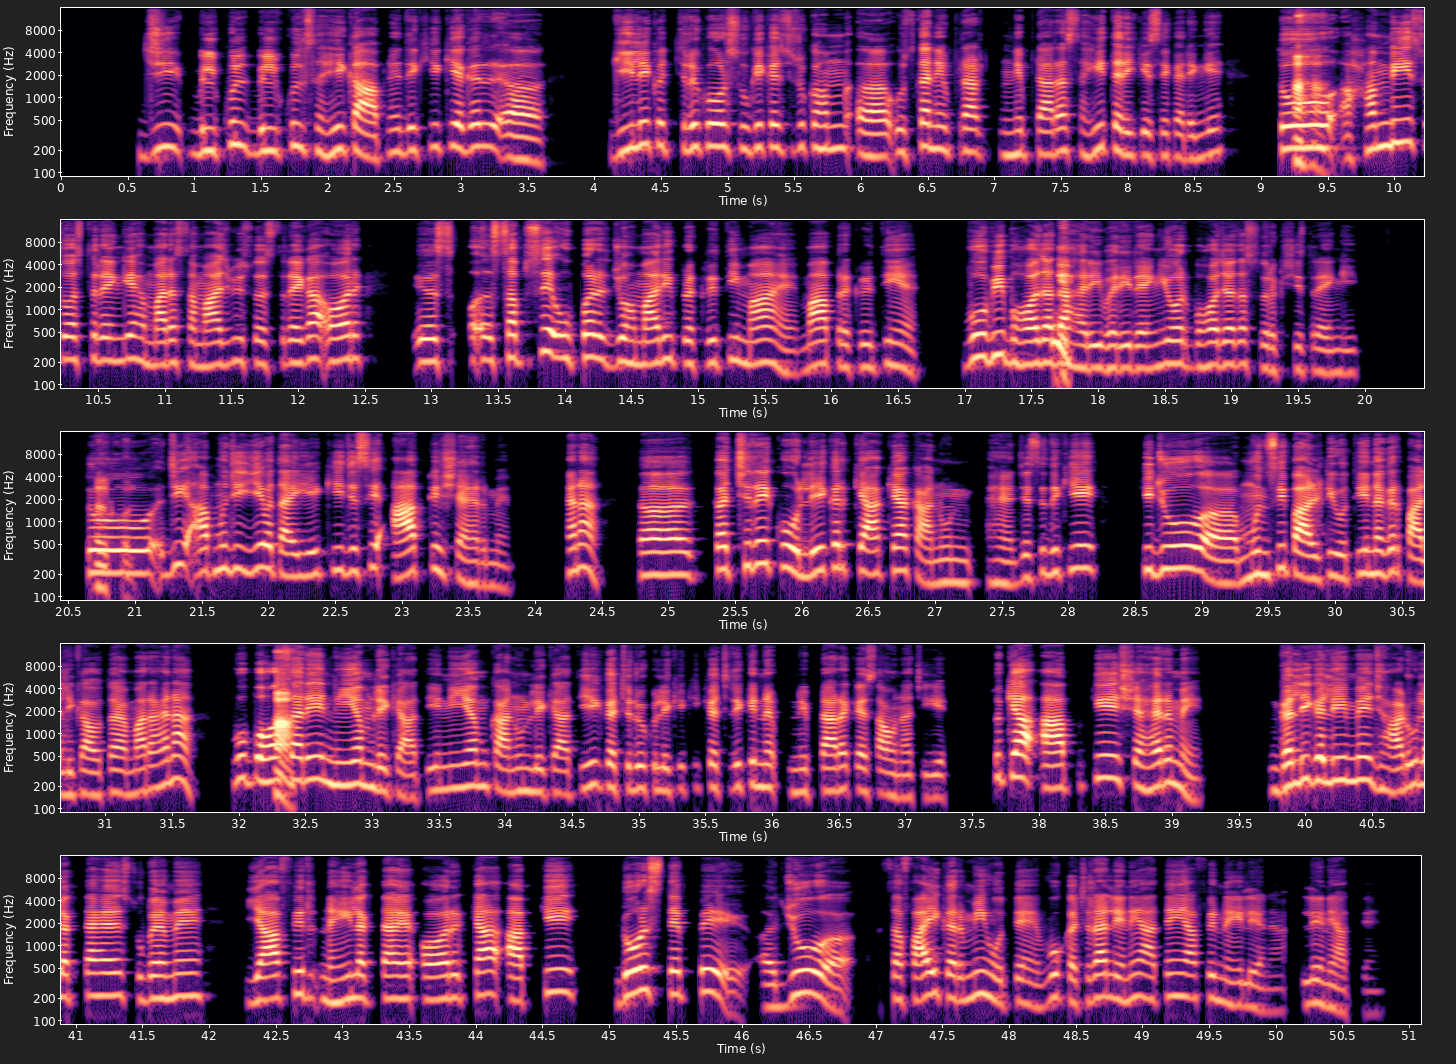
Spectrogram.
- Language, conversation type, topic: Hindi, podcast, कम कचरा बनाने से रोज़मर्रा की ज़िंदगी में क्या बदलाव आएंगे?
- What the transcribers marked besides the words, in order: tapping; in English: "डोरस्टेप"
